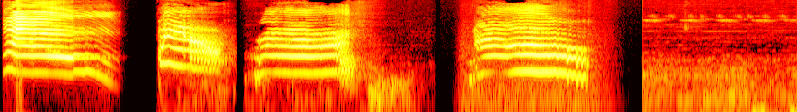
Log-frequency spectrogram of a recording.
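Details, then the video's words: Domestic cat meowing: four loud, drawn-out, harmonic-rich meows of about one second each, some wavering or slightly rising, with short gaps, followed by a faint low rustle at the end. "Som de Gato, Gato miando"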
